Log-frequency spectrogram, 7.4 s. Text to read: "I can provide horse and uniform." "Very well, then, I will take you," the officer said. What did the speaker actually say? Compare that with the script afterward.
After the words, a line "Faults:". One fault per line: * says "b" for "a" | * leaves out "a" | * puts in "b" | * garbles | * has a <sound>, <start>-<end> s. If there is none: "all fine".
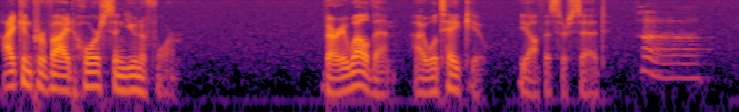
"I can provide horse and uniform." "Very well, then, I will take you," the officer said.
Faults:
* has a sigh, 6.4-7.2 s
